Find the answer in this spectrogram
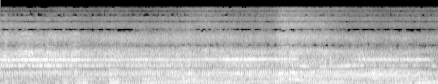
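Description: Box Chevy Caprice's engine revving up and down in repeated short blips, pitch rising and falling several times, as the car rolls away down the strip.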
